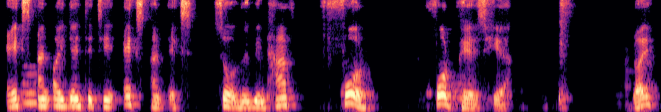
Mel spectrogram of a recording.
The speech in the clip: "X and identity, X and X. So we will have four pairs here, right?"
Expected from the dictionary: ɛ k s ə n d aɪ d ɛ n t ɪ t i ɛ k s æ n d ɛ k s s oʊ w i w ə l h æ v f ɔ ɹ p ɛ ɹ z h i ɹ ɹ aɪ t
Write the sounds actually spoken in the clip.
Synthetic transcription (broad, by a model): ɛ k s ə n d aɪ d ɛ n t ɪ t i ɛ k s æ n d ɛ k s s oʊ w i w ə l h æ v f ɔ ɹ f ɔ ɹ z h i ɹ ɹ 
